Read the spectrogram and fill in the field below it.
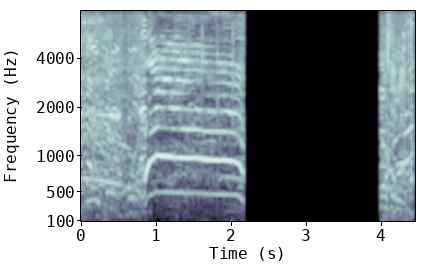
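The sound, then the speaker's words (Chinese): A lively crowd of onlookers on a seashore cheers and claps as fishermen haul a large seine net full of spotted scat fish from the sea, one voice rising into a long, sustained whoop over the noisy hubbub, then a brief silence before the excited crowd noise returns. “就把一箩筐的金钱再全部打捞上岸，画面看起来相当壮阔，所有人在一旁拍手叫好。”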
